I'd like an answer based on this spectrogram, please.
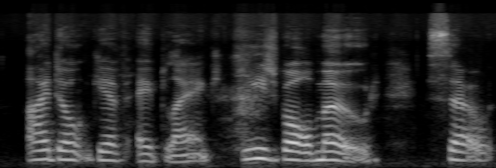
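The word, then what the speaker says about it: IJBOL: initials for this no it's pronounced each Bowl e e j Bowl instead of i j b o l well it's just easier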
